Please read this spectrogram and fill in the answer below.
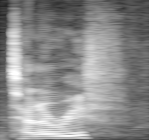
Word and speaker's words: Tenerife: Well, I mean, also, again, Tenerife?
